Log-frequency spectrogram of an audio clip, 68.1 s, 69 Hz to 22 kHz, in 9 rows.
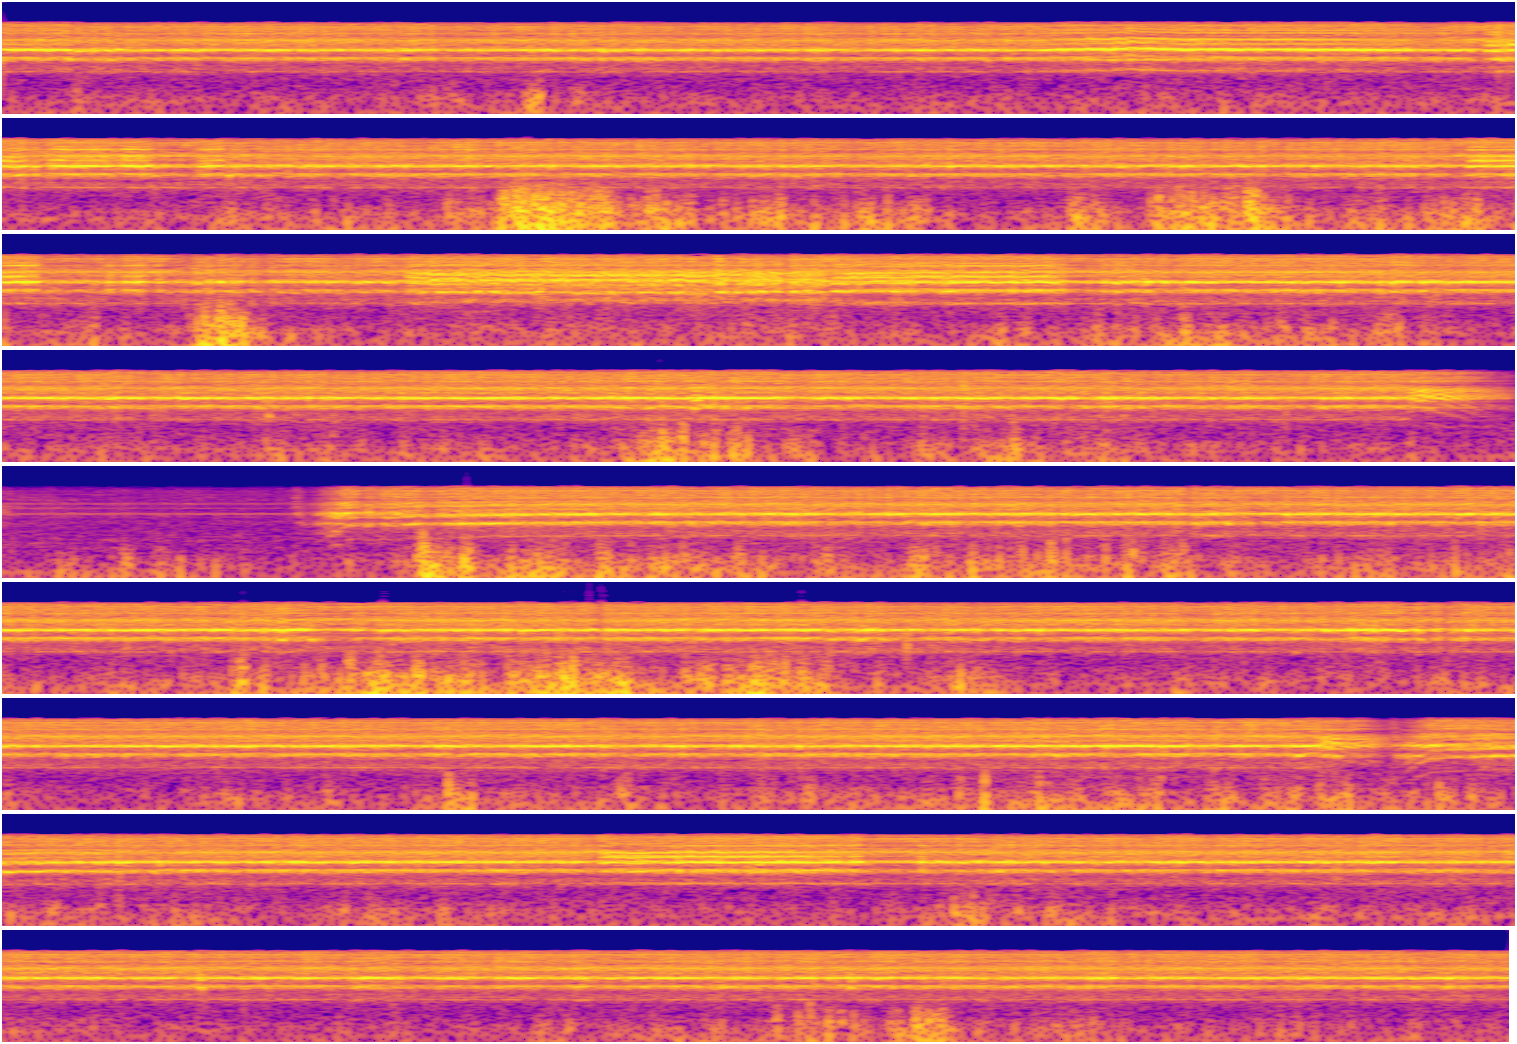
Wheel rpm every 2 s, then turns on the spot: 160, 160, 160, 160, 160, 160, 160, 160, 160, 160, 160, 160, 160, 160, 140, 20, 140, 160, 160, 160, 160, 160, 160, 160, 160, 150, 130, 160, 160, 160, 160, 160, 160, 160.
none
